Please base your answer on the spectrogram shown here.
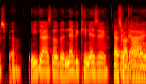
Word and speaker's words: Nebu Kiniza: You got me all insecure about how I'm pronouncing it. Nebu Kasta what? Kiniza. Oh, you were way off. I know, right? That was funny. That was very funny. Nebu Kiniza, right? Nebu Kiniza, yeah.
